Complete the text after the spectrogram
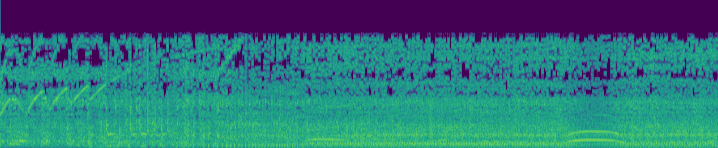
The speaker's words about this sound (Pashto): جنراتور چالانه سو، میدان رڼا سو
